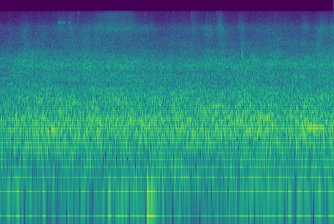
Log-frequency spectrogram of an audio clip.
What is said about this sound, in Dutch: Het is een zee van mensen wat ik hier hoor. het is ook heerlijk geruis ook, als je op zee bent.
